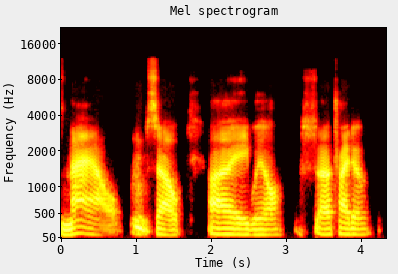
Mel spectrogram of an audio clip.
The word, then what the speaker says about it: The Mall: I was in London it's not pronounced Maul as an American would but it's pronounced Mao so I will try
